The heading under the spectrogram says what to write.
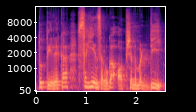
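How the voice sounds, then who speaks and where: Man teaching, highly animated pitch. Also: moderate pace. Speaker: exam coaching teacher. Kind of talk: quiz-style lecture for exam revision.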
